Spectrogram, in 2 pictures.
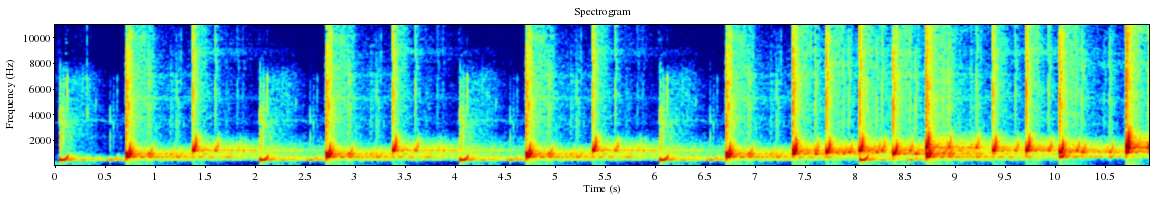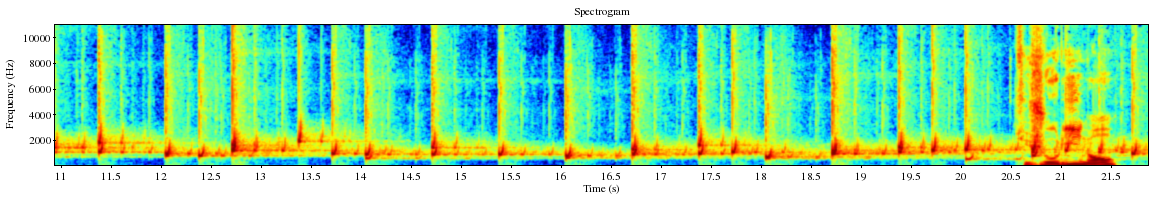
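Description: A melody Marty recorded in his lab from water drops: bright plinks and plops pitched into a stepping tune, tapping out a steady, quick rhythm before a short burst of noise at the very end.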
